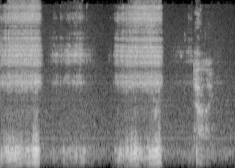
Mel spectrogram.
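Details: Great Dane puppy asleep and snoring indoors: two long, rasping, breathy snores about two and a half seconds apart, each lasting under a second, then a shorter, softer snore near the end.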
